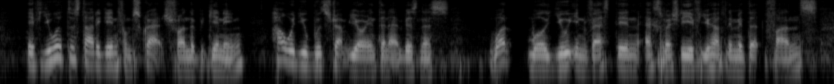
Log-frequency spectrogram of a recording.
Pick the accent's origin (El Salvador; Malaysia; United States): Malaysia; and I'm from Malaysia.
